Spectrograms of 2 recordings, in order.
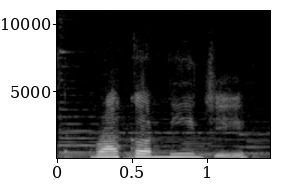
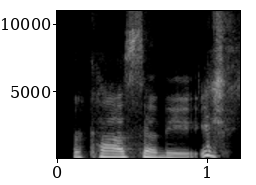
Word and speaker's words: Racconigi: So Umberto II was born in, the correct way to say this is Racconigi, but in the English way, American way, it's Racasani.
